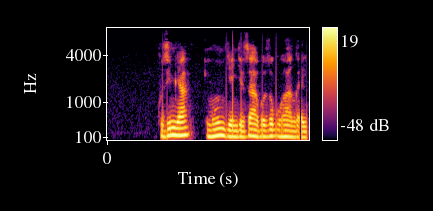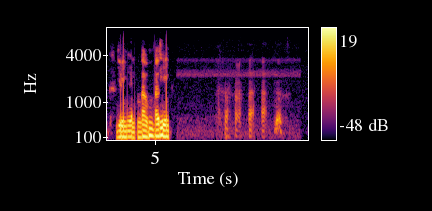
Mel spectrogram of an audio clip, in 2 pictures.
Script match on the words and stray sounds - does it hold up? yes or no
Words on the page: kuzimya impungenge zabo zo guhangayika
no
